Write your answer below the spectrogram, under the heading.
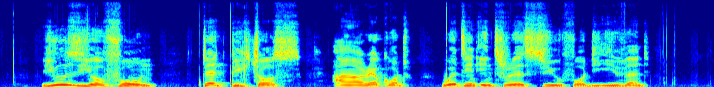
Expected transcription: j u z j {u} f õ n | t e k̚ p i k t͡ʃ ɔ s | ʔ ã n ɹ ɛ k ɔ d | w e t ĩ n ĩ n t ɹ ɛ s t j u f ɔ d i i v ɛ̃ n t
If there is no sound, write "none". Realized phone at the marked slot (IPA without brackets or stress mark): ɔ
